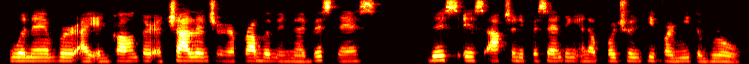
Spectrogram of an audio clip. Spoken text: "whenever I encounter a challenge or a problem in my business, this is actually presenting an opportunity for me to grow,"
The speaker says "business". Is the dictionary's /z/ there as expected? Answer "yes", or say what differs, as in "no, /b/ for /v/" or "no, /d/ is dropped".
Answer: no, /s/ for /z/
